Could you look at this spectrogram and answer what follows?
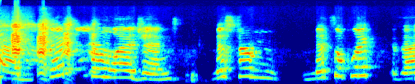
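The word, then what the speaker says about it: Mxyzptlk: Mitzelplick, is that how you say it?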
